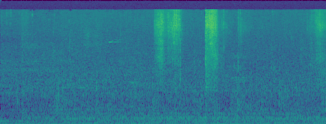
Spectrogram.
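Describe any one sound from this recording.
Paper crinkles softly between a person's hands.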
